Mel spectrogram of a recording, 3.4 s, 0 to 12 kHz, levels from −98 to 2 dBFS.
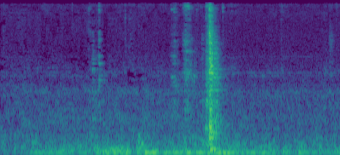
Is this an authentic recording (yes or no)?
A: yes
